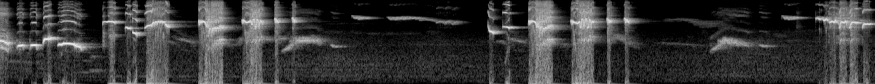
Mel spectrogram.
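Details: Orange-headed thrush song for stirring breeding condition and drawing a reply from other thrushes: loud, varied phrases of rising and falling whistles mixed with harsh, scratchy bursts, delivered in rapid clusters separated by short pauses.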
